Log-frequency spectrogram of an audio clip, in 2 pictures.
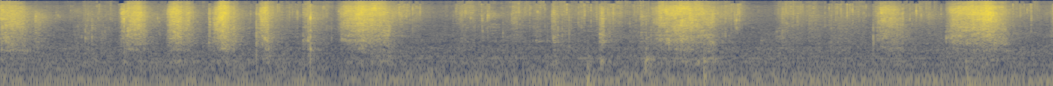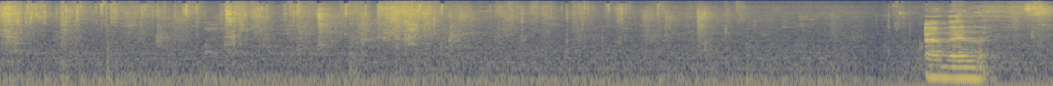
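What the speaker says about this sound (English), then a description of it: "I'm just going to mix that in." Oil and eggs being stirred into carrot cake batter in a home kitchen: wet squelching and slapping strokes in an uneven rhythm, with a person talking over much of the mixing.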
